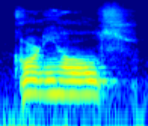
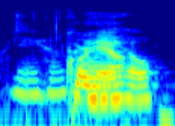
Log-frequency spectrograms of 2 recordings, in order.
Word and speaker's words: Cornejo: The only other thing, I always mispronounce it, Corneyholes. Cornejo.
